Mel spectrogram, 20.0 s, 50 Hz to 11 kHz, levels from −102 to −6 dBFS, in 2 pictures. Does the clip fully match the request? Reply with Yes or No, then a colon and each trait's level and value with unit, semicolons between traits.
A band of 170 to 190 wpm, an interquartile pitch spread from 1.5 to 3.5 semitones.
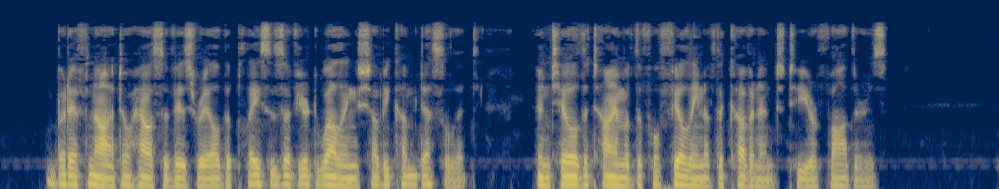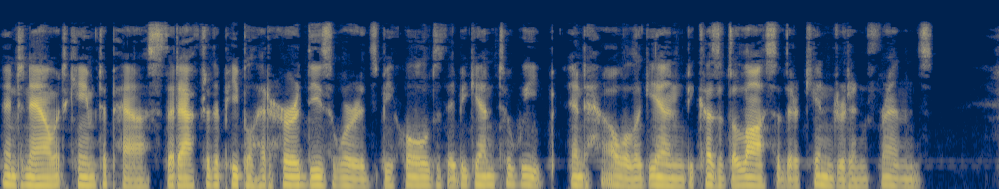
Yes: average, 180 wpm; average, 2.7 semitones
